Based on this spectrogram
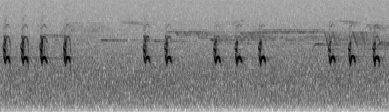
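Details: Red or Common Crossbill sounding clipped, metallic 'kip' notes in quick runs of three or four, separated by short gaps, with a thin high tone faintly behind.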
